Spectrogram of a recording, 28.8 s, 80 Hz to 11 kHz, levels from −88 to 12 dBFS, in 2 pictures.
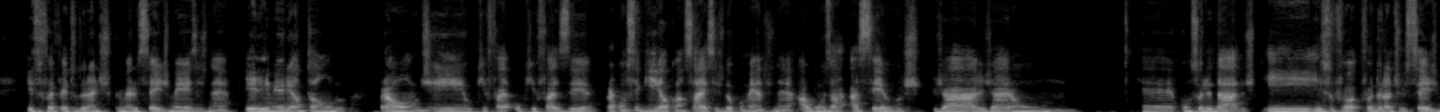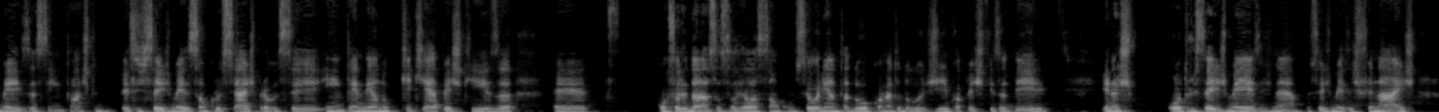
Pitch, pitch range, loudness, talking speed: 190 Hz, 175-200 Hz, -30 LUFS, 180 wpm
